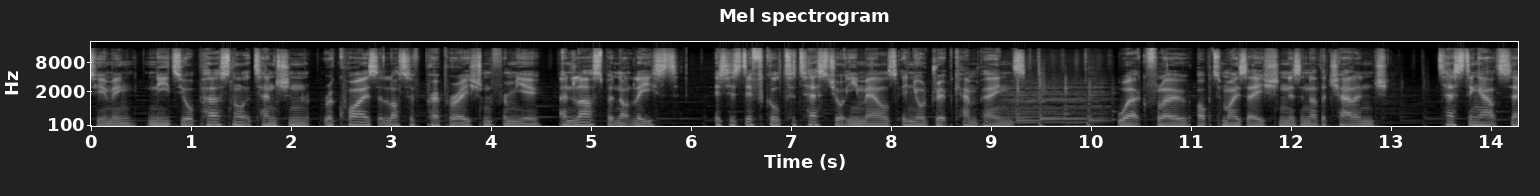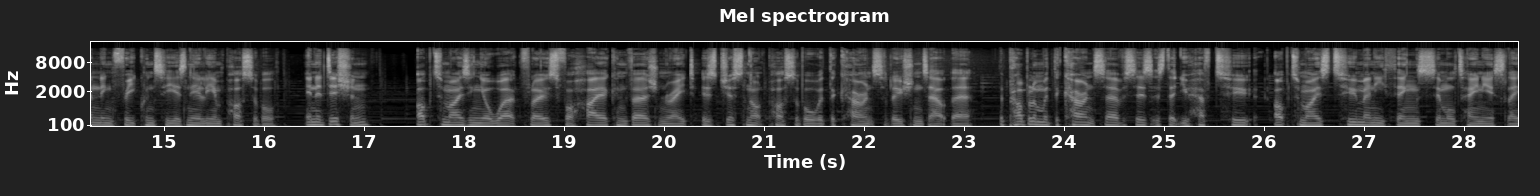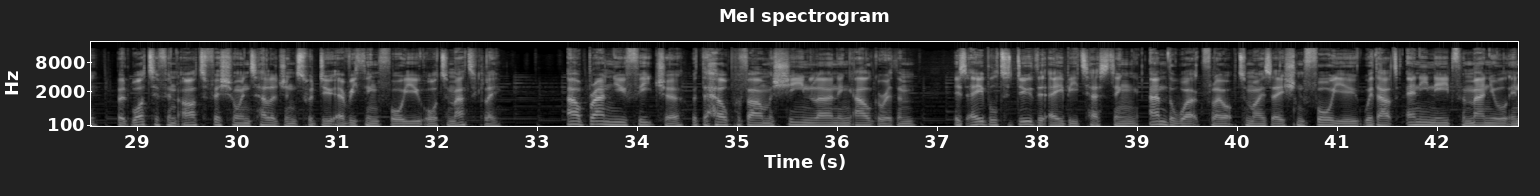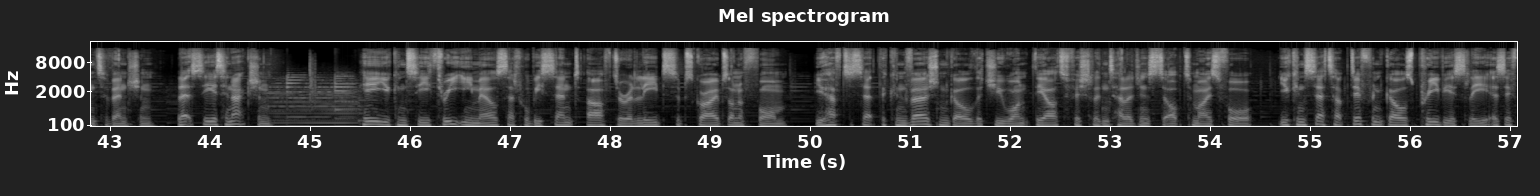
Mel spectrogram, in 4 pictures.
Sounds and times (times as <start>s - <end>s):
Speech: 0.0s - 9.4s, 10.2s - 32.7s, 33.3s - 44.7s, 45.5s - 57.0s.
